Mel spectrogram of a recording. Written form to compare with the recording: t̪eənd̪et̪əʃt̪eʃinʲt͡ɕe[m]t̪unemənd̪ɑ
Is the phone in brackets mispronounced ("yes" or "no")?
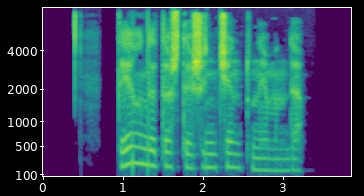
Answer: yes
